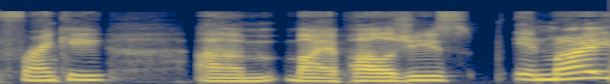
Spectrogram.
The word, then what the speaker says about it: Franke: At the end of last week's episode, I said Frank. Obviously, I should have said Frankie.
